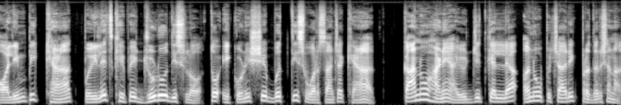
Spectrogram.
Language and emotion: Goan Konkani, neutral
